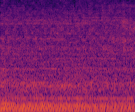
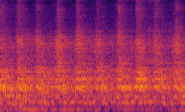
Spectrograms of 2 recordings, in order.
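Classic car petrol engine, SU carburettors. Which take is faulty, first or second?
second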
